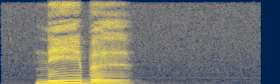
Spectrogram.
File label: "nebel", german; masculine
